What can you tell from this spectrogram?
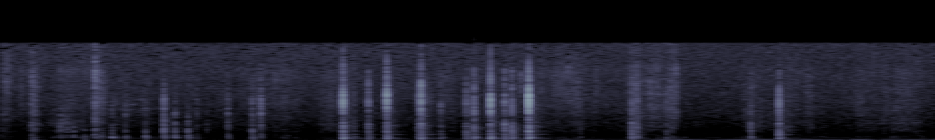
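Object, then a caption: Cardboard box. Fingertips and short nails tap the sides of a closed, medium-size printed cardboard product box for a neti pot, holding its contents and standing on a wooden table. The result is quick, dry, papery taps with a bright edge in an irregular patter, heaviest in the middle. A faint steady low hum lingers under the last few seconds.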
